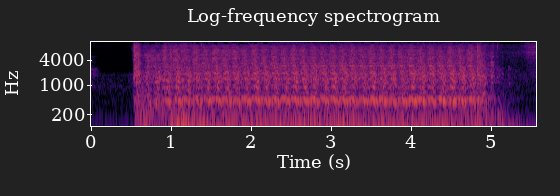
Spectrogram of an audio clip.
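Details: 1975 MK1 Ford Transit diesel, undriven since 1990, sat 2–3 days, flame preheater run about 45 seconds, fuel pump audible: starter cranks steadily about five seconds with uneven chuffing, never fires; owner unsure preheater works, considers more voltage.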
